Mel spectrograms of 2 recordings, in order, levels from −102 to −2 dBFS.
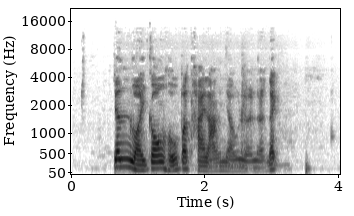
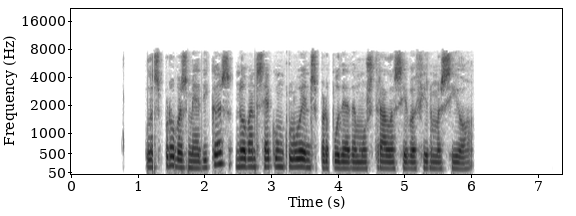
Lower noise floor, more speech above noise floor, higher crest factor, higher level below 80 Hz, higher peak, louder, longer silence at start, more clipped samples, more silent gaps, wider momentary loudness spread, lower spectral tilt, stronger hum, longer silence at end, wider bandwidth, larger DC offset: second, -57 dBFS vs under -90 dBFS; second, 40 dB vs over 70 dB; about the same, 18 dB vs 18 dB; about the same, -66 dBFS vs -64 dBFS; about the same, -2 dBFS vs -4 dBFS; about the same, -18 LUFS vs -20 LUFS; second, 0.65 s vs 1.15 s; neither; neither; first, 13 LU vs 8 LU; first, -6.5 dB/octave vs -5 dB/octave; neither; second, 0.95 s vs 1.35 s; first, 10.5 kHz vs 8 kHz; neither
